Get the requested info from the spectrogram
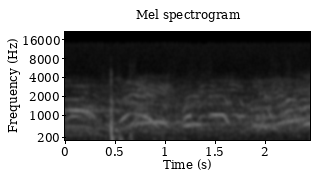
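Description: Football match pitch sound: a single sharp thud of the ball being struck for a corner kick about half a second in, with faint distant shouts from players.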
